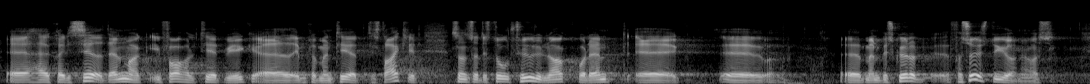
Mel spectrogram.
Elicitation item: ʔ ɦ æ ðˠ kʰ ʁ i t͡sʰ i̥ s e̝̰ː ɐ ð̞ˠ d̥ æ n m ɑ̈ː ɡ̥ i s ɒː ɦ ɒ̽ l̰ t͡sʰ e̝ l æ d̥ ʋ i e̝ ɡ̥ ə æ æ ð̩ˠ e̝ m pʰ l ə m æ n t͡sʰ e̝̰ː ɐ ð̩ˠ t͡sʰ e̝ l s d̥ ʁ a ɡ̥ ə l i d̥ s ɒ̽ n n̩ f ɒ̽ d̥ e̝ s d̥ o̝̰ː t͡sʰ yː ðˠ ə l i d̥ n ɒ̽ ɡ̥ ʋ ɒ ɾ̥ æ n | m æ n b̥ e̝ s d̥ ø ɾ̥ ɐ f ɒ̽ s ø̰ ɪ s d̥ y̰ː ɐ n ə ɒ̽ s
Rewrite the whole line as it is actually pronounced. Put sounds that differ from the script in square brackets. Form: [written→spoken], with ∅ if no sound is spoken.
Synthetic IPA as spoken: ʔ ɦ æ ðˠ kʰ ʁ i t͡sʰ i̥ s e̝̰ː ɐ ð̞ˠ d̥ æ n m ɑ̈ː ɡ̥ i [s→f] ɒː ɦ ɒ̽ l̰ t͡sʰ e̝ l æ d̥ ʋ i e̝ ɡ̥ ə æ æ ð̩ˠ e̝ m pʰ l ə m [æ→e] n t͡sʰ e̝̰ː ɐ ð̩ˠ t͡sʰ e̝ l s d̥ ʁ a ɡ̥ ə l i d̥ s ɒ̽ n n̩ [f→s] ɒ̽ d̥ e̝ s d̥ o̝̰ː t͡sʰ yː ðˠ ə l i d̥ n ɒ̽ ɡ̥ ʋ ɒ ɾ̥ æ n | m æ n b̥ e̝ s [d̥→ɡ̥] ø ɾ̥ ɐ f ɒ̽ s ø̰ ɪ s d̥ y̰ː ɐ n ə ɒ̽ s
